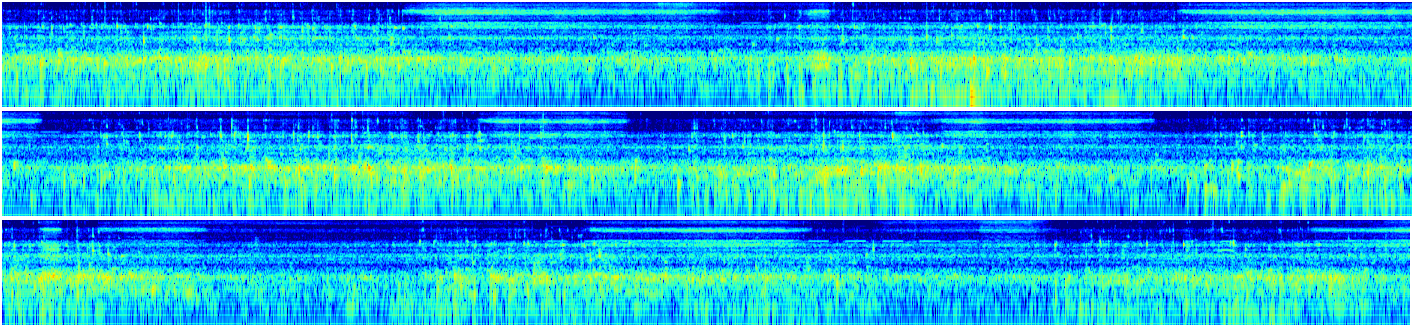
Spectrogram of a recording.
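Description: Scuba regulator breathing underwater, heard through the camera housing. Exhaled bubbles gurgle out in slow swells of a few seconds each, with a thinner hiss between them, repeating about every five seconds.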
